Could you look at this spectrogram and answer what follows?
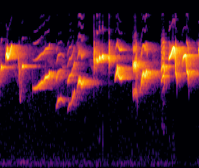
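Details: Morning lure song of a white-eye in wild style: varied whistled phrases, some rising and some falling, with sharper high notes interleaved, fairly bright and uneven in rhythm.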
